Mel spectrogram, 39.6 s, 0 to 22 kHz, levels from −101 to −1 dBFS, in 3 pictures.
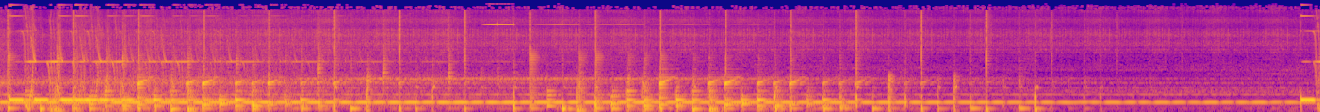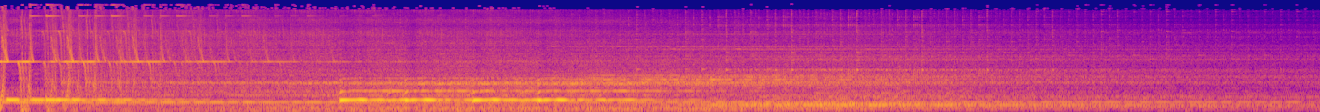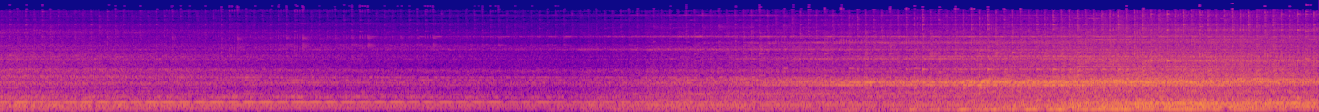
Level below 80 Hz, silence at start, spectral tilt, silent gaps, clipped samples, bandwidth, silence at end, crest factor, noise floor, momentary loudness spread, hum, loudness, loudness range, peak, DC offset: -38 dBFS; 0 s; -4.5 dB/octave; none; under 0.1%; 19.5 kHz; 0 s; 22 dB; -45 dBFS; 23 LU; none; -21 LUFS; 21 LU; 0 dBFS; under 0.1%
